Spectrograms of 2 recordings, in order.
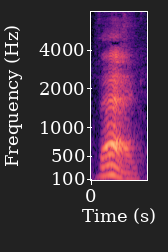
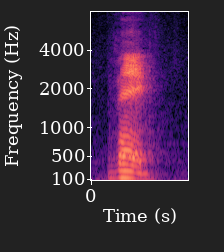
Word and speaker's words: vague: The short A sound that you're using sounds like a plastic bag versus the day. Vague.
